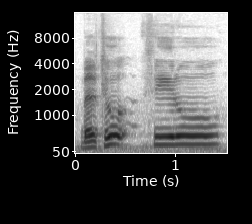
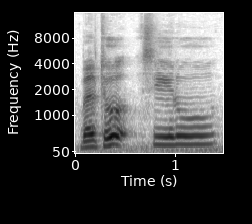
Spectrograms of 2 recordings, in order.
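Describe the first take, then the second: No difference in how they are said.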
